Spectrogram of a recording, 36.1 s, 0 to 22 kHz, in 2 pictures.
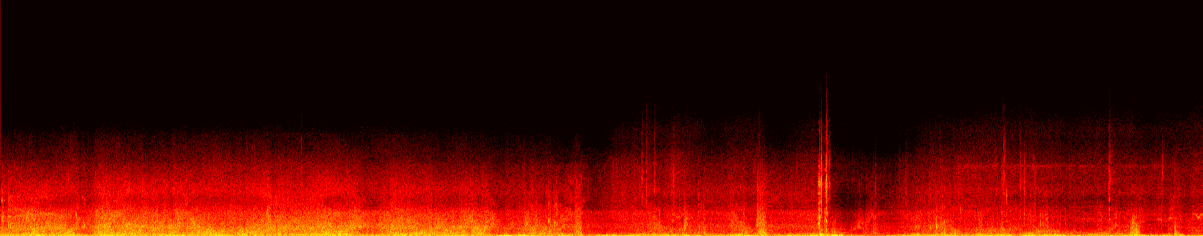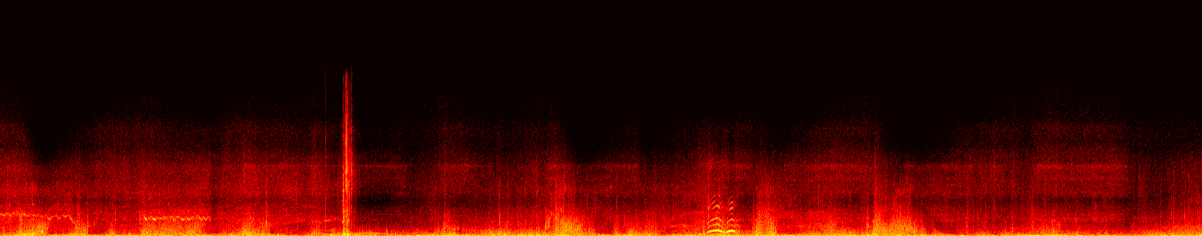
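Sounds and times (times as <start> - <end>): wind buffeting microphone: 0.0 - 36.0
bike clattering over bumps: 7.8 - 17.9
tyre noise on dirt: 7.9 - 28.6
high squeals: 17.8 - 19.2, 20.1 - 21.3.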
